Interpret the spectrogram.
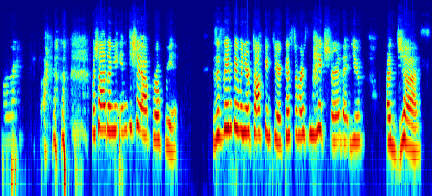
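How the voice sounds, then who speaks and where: A woman's voice: extremely high pitch, expressive, unhurried, fairly bright tone, no room sound, dull audio. A woman trainer with a Filipino English accent, chatting casually as she teaches, mixing Tagalog and English, often checking that she's understood. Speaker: workplace communication trainer. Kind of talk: casual instructive training talk.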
